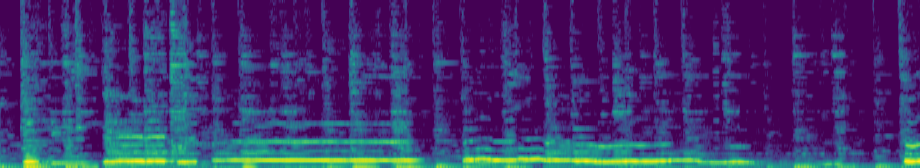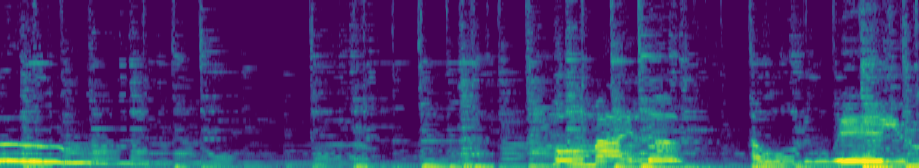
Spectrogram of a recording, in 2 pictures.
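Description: A woman singing long, held, sliding 'doo' notes without words over a strummed acoustic guitar, in a slow country-folk ballad. The playing thins out for a moment about two-thirds of the way through, then the strumming picks up again.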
